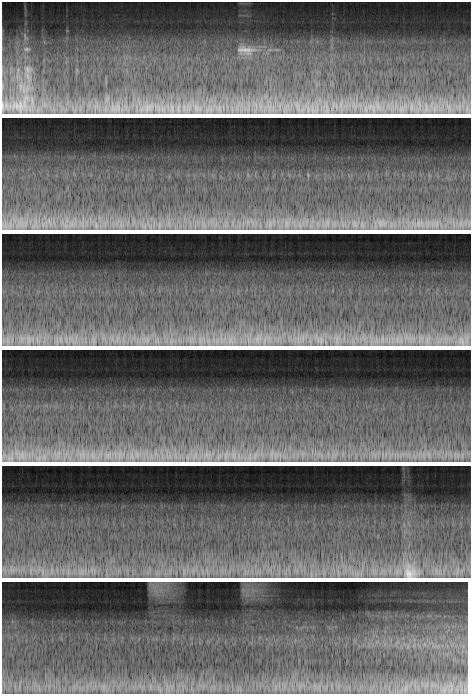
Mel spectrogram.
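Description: Heavy diesel engine running steadily, with a single sharp knock a little past the middle and two short hisses near the end.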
